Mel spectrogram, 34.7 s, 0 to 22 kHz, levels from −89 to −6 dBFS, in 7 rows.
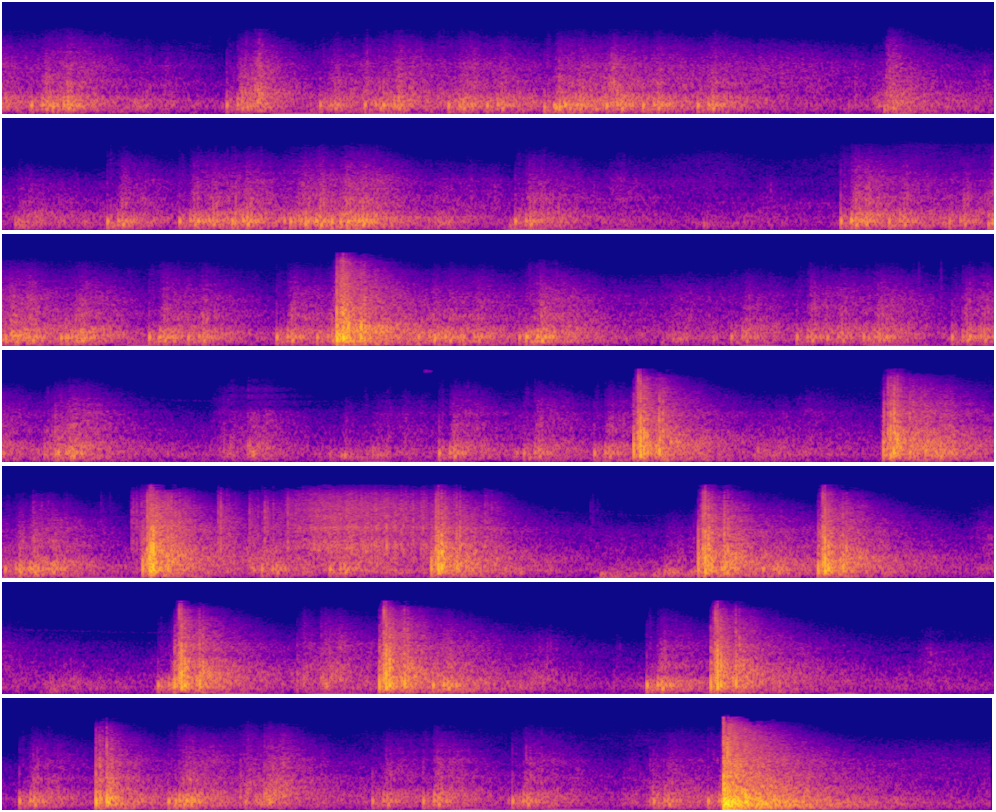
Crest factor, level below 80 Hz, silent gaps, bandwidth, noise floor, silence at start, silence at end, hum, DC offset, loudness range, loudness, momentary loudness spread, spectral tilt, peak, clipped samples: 28 dB; -50 dBFS; none; 11.5 kHz; -52 dBFS; 0 s; 0 s; none; under 0.1%; 11 LU; -26 LUFS; 22 LU; -5.5 dB/octave; 0 dBFS; under 0.1%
